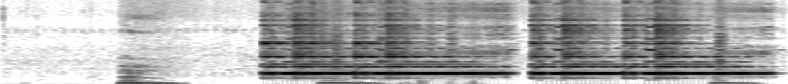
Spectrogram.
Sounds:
Sigh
